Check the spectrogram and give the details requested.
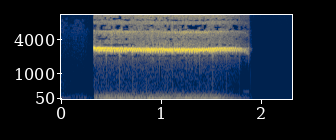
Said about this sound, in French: C'est le coup de sifflet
